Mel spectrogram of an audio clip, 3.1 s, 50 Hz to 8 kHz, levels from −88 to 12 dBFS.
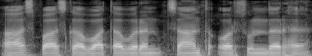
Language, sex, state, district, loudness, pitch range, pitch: Hindi, male, Jharkhand, Ranchi, -15 LUFS, 110-115 Hz, 115 Hz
